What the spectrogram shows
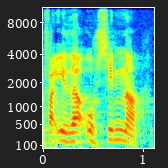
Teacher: Fa'iza 4 atau 5 harakat. Sebab apa? Ada alamatul mad, lepas dia ada hamzah. Jadi baca panjang, jangan pendek sangat.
